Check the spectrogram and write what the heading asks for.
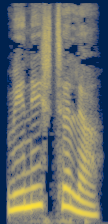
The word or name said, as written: ವಿನಿಶ್ಚಲ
